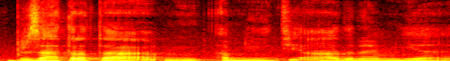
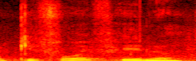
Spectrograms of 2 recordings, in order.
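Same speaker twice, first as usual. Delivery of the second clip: higher, much softer worried question; concerned mother; 8 semitones higher, 9 dB quieter than usual. Retold or imitated. Mother to her crying stepdaughter, soft concerned question. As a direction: gently ask the crying child what happened. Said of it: "Eu falei".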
